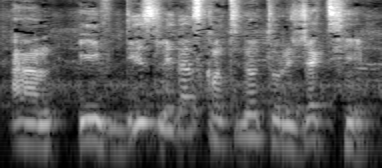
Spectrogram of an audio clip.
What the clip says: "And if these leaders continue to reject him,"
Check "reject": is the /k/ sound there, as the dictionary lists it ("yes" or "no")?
yes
